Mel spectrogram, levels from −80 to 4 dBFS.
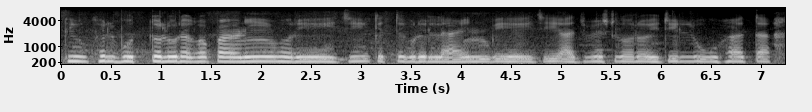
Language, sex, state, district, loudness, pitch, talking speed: Odia, female, Odisha, Khordha, -15 LUFS, 230 Hz, 140 wpm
